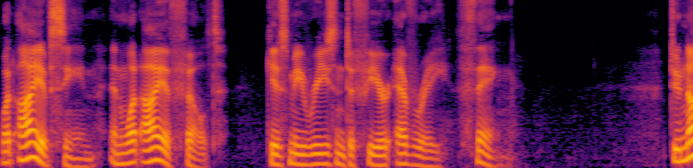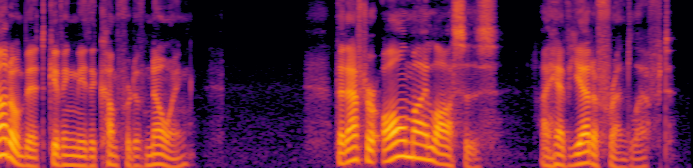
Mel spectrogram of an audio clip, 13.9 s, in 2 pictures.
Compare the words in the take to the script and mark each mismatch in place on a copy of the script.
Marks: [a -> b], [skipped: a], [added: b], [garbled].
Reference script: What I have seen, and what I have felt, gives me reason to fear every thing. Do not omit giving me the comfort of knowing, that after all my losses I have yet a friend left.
What I have seen, and what I have felt, gives me reason to fear every thing. Do not omit giving me the comfort of knowing, that after all my losses I have yet a friend left.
